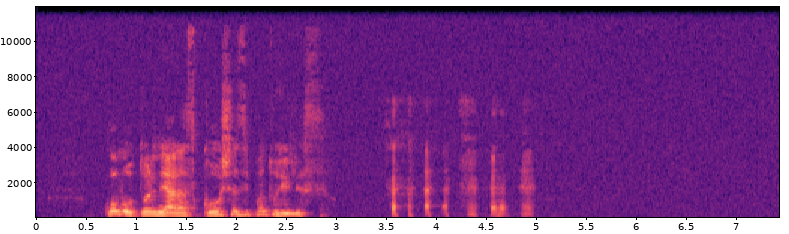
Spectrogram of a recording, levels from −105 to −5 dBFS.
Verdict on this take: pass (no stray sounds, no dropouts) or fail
fail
